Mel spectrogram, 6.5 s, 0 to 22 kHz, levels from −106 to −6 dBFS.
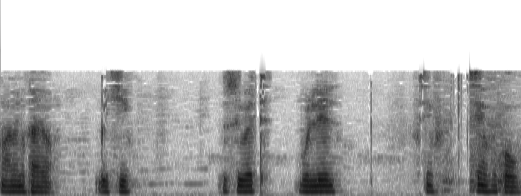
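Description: From start to finish the speech is dull and band-limited, with nothing above 4.9 kHz and a warbling, fizzy smear on sibilants, likely from heavy AAC compression at a very low bitrate, near 12 kbps. A spectrogram shows a hard ceiling and patchy, holed upper bands.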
